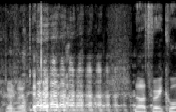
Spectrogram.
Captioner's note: people laughing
